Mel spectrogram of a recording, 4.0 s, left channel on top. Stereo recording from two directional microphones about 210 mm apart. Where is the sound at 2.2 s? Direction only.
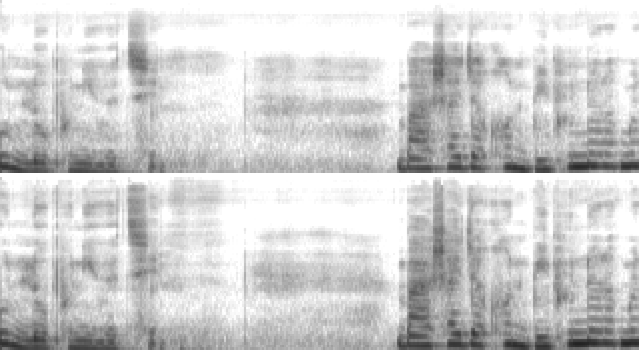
5° right (ahead or behind).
